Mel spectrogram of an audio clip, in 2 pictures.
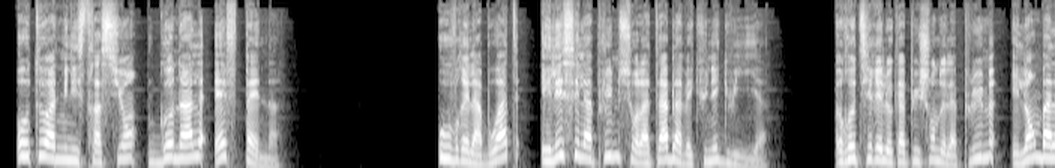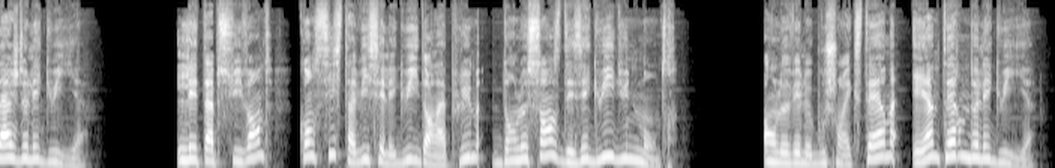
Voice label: locutora francesa french voiceover; locutora de Francia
